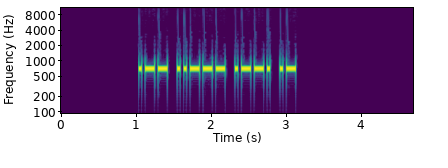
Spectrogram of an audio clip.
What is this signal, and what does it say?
Morse code, heard as a keyed tone, about 27 wpm, 700 Hz. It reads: W2PA
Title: USA Call Signs - 4 Characters - 28wpm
